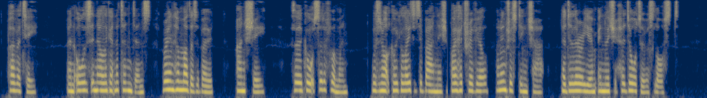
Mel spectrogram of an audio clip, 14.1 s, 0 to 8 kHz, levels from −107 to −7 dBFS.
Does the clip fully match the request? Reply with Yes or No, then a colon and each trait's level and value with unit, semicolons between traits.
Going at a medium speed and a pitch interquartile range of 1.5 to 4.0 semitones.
Yes: average, 160 wpm; average, 2.8 semitones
